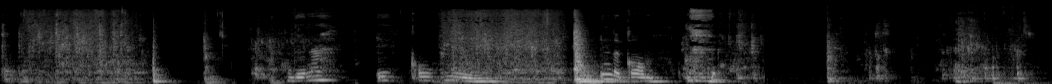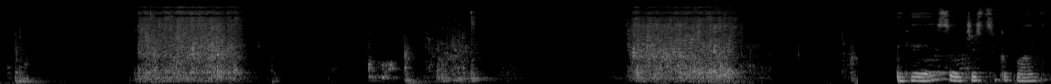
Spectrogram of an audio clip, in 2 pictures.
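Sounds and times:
water poured from a jug splashing: 0:00.0 - 0:01.7, 0:02.4 - 0:03.0, 0:04.4 - 0:05.8, 0:08.6 - 0:10.9, 0:11.8 - 0:13.2, 0:14.2 - 0:15.5, 0:16.7 - 0:18.2.

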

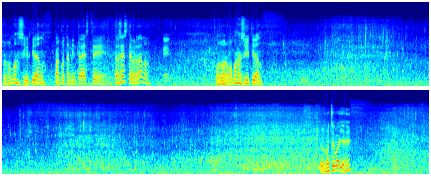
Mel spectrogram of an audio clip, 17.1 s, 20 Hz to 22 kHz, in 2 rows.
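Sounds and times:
seawater washing against rocks: 0:01.2 - 0:17.0.

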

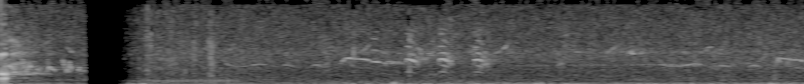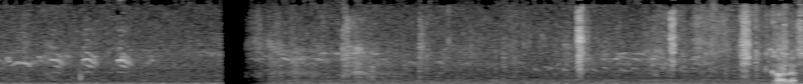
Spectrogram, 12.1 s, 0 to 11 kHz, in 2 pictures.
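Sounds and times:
wind buffeting microphone: 0:00.4 - 0:12.0
bird chirping: 0:01.7 - 0:07.3, 0:07.9 - 0:11.5.

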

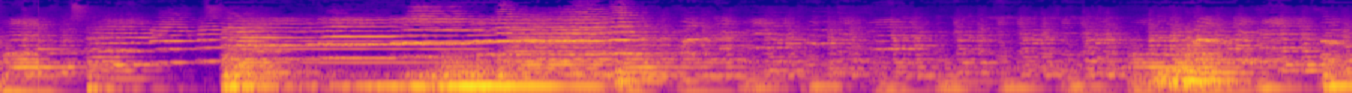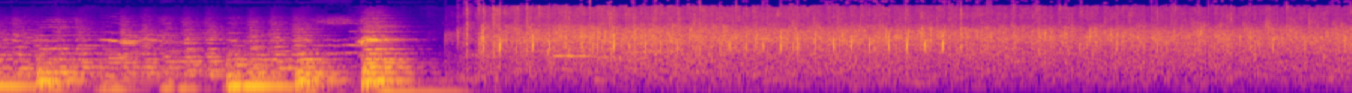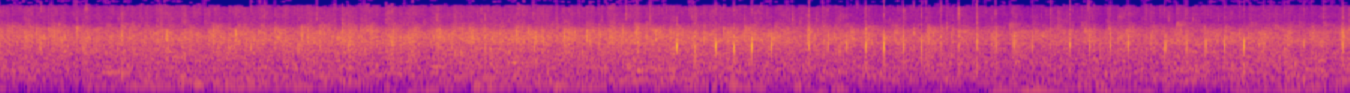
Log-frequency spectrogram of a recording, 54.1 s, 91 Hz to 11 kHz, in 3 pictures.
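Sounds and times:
audience applauding: 0:23.9 - 0:54.0.

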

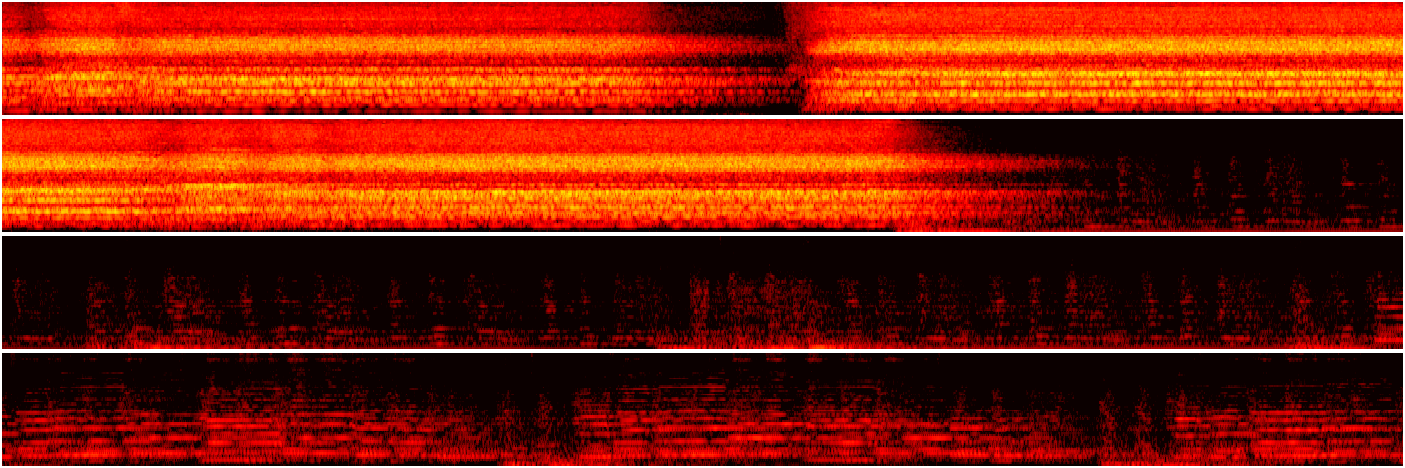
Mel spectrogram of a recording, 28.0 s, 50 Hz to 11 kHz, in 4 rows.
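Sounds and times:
choir singing held chords: 0:00.0 - 0:12.4.

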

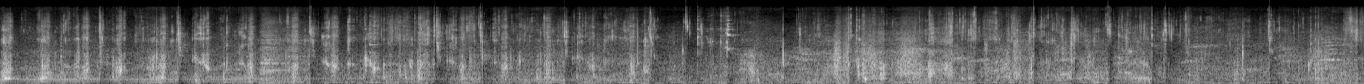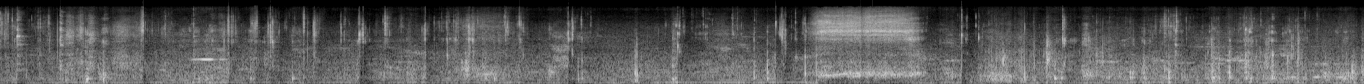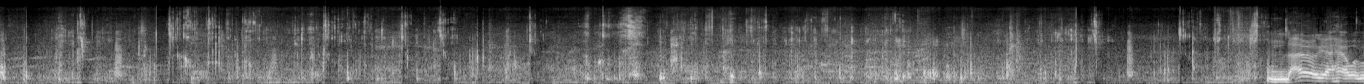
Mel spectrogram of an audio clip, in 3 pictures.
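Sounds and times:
close-up chewing and smacking: 0:00.0 - 0:40.9
loud hiss: 0:21.8 - 0:22.9.

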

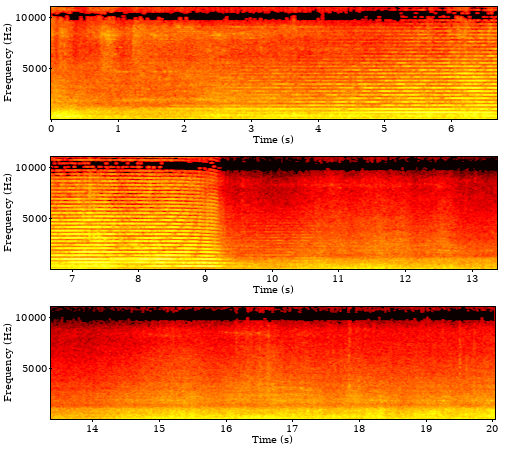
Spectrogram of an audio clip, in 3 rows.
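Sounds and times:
train wheel clatter: 0:00.0 - 0:07.6
train rumble: 0:00.0 - 0:20.0
locomotive air horn blast: 0:01.8 - 0:09.5.

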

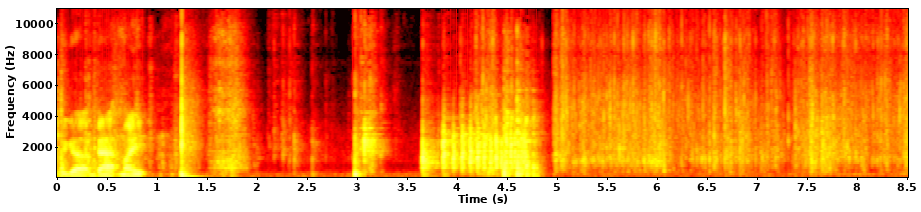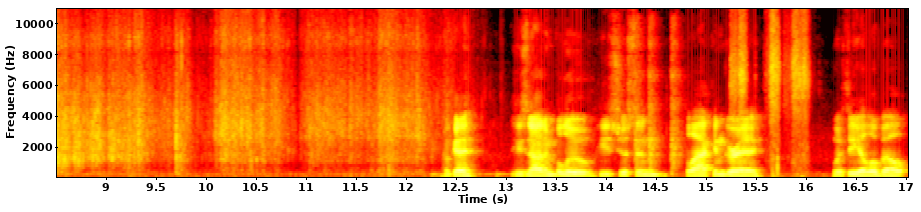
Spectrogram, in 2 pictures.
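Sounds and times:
plastic bag crinkling: 0:05.0 - 0:12.7.

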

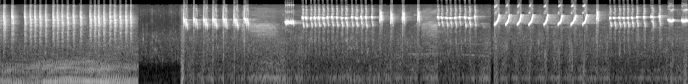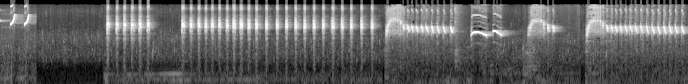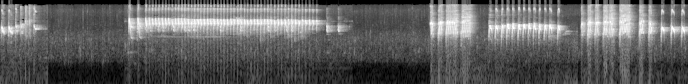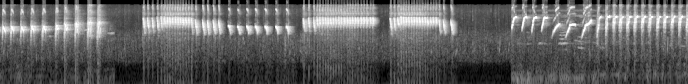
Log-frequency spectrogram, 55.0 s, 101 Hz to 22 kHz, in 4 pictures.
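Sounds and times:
songbird trilling: 0:03.6 - 0:14.5, 0:21.5 - 0:24.9, 0:51.5 - 0:55.0.

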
